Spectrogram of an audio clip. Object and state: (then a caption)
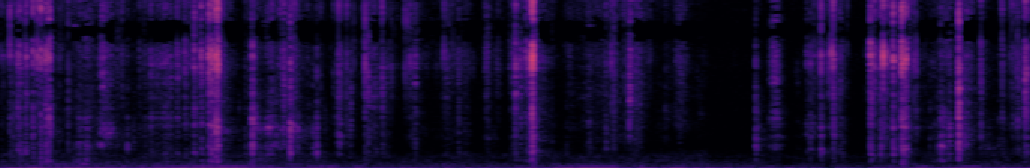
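Dry bar soap being shaved. A metal blade shaves thin strips off a solid, dry green bar of soap. The result is a run of crisp, bright scraping and crackling strokes over a low, steady hum, with sharper peaks at a few points.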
